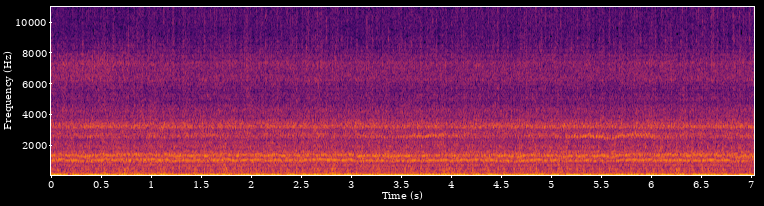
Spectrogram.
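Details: 1957 Chevy sedan delivery on a 4x4 truck frame, 454 big block, idling after being brought back to life and pulling fuel from the tank, while burning off spilled brake fluid. Deep, even rumble with no misses or knocks. Healthy idle.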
